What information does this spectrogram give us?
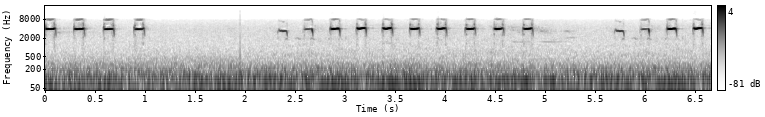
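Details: Ducklings swimming in a pool peep in quick bursts: high, clean, slightly rising notes about four a second, with short pauses between runs and a low hum beneath.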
